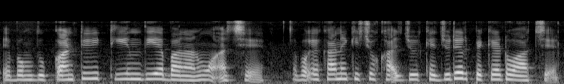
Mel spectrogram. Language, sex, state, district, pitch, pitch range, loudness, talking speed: Bengali, female, Assam, Hailakandi, 230 Hz, 215-245 Hz, -16 LUFS, 125 wpm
